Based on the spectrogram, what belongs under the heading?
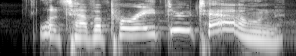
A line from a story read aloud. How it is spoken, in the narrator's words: shouted Frosty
